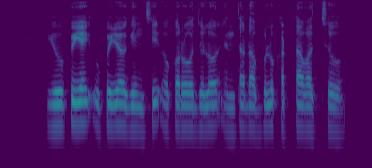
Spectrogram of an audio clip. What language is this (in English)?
Telugu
